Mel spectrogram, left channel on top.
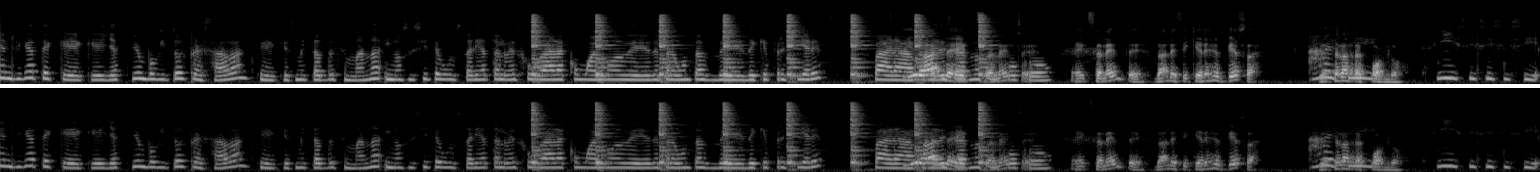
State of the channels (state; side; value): quieter; right; 5.1 dB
